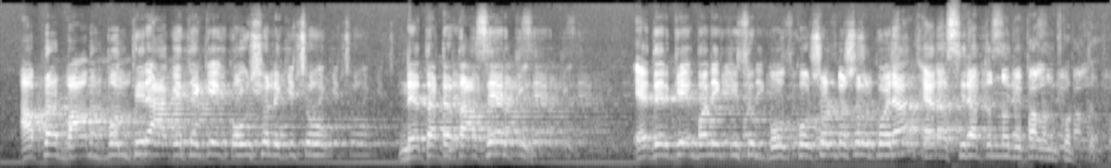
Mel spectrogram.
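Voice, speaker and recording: A man talks in a high register while background noise is clearly audible. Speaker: Islamic preacher giving a waz lecture. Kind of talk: waz religious sermon to an audience. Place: stage. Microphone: podium.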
